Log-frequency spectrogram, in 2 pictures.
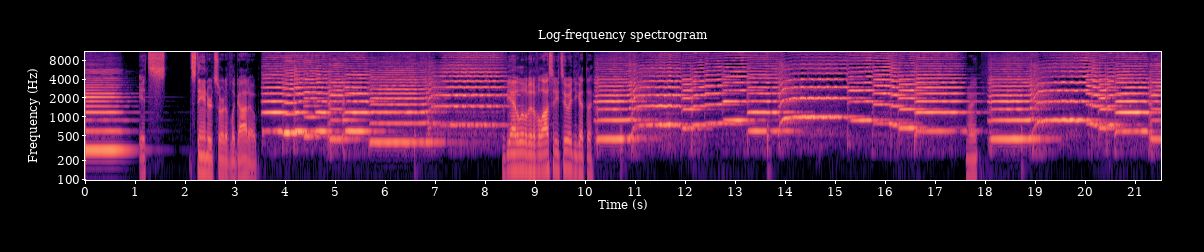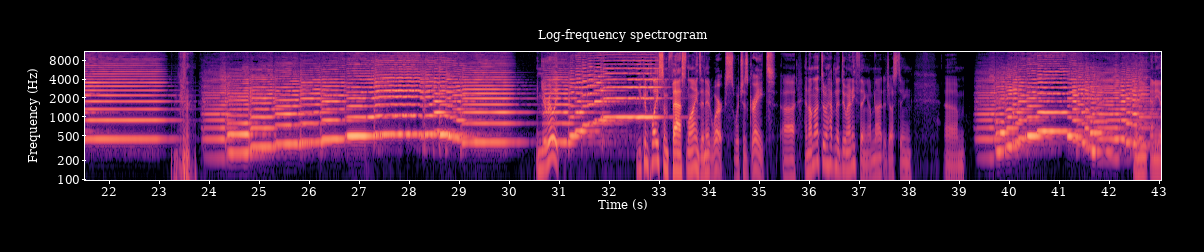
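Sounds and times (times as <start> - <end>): sampled violin legato phrase: 0.0 - 1.6, 3.5 - 9.2, 10.2 - 34.1, 39.3 - 43.0.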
